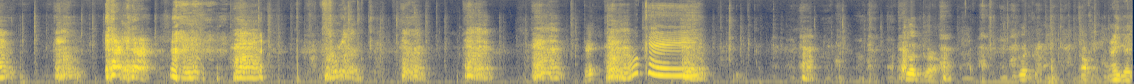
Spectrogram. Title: Coughing in pug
